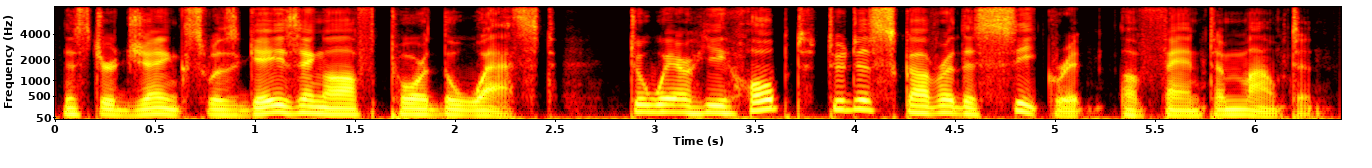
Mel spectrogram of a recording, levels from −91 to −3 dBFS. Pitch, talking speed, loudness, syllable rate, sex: 115 Hz, 170 wpm, -19 LUFS, 4.8 syllables/s, male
